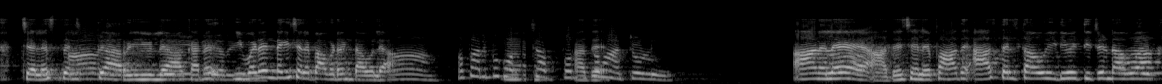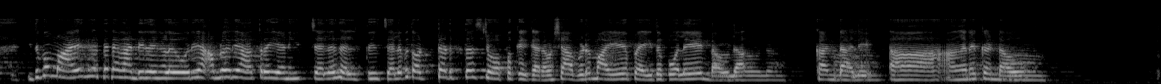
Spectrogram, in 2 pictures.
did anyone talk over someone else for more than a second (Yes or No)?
Yes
